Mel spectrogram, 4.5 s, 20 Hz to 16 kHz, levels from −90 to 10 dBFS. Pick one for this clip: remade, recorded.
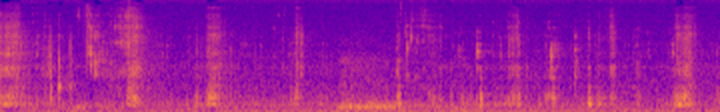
recorded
